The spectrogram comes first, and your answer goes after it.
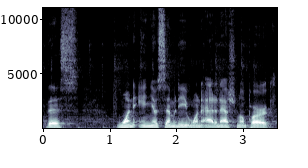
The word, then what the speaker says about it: Yosemite: addiction on to Yosemite by the way it's pronounced Yosemite just so you don't embarrass yourself in front your friends and call it yo some I'd can't tell how many awkward conversations I've had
